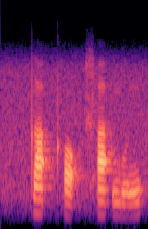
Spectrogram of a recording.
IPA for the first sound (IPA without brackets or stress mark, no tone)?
t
